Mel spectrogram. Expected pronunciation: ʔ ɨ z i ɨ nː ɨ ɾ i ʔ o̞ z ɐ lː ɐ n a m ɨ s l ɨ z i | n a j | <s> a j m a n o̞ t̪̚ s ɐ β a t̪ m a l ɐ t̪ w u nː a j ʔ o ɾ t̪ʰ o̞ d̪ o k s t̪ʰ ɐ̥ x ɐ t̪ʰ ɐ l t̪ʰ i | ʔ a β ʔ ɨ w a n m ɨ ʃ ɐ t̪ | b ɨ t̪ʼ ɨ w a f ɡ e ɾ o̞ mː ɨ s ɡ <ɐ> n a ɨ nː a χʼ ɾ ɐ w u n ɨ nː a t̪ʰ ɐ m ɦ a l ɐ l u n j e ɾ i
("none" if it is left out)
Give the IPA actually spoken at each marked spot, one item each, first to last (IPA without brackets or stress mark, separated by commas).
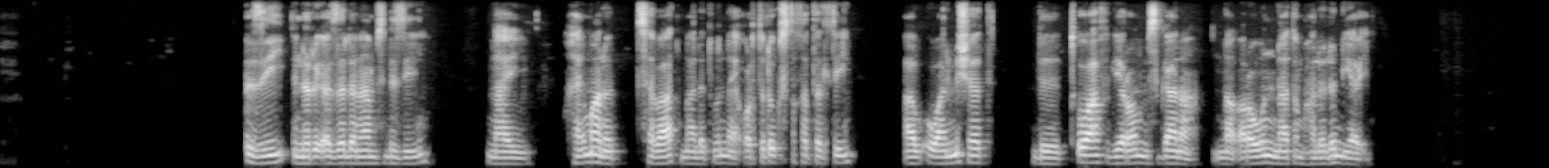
h, a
